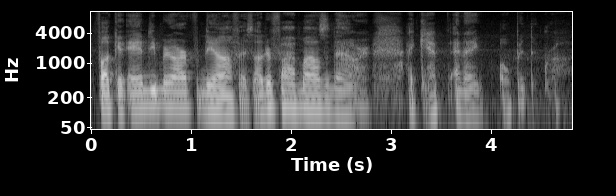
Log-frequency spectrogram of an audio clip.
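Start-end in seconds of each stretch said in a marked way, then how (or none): 3.2-4.7 unvoiced creeping whisper; whispering the sneak into the garage. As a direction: hush it like sneaking in. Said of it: "So I crept".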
